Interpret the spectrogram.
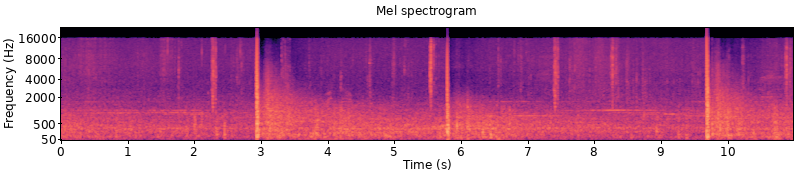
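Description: Aerial firework shells bursting at a distance, each a sharp boom followed by a long rolling echo. Three main booms come about three seconds apart, with the loudest near the end and a few fainter pops between them.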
